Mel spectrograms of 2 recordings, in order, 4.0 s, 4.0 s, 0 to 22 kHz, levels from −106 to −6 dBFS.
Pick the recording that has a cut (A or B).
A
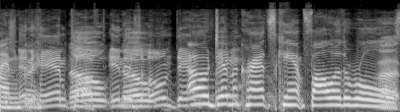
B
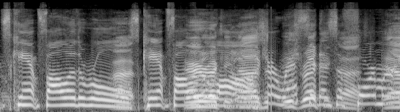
B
